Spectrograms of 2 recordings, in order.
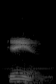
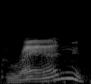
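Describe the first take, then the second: First: The name is said without an r sound. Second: The name is said with an r sound. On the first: The speaker calls it right. "Gan, Gan, not Gran" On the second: The speaker calls it wrong. "not Gran"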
